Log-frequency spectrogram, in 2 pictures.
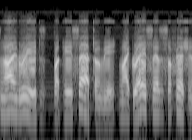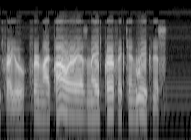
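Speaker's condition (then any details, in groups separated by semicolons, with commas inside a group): Athetoid cerebral palsy; motor brain injury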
